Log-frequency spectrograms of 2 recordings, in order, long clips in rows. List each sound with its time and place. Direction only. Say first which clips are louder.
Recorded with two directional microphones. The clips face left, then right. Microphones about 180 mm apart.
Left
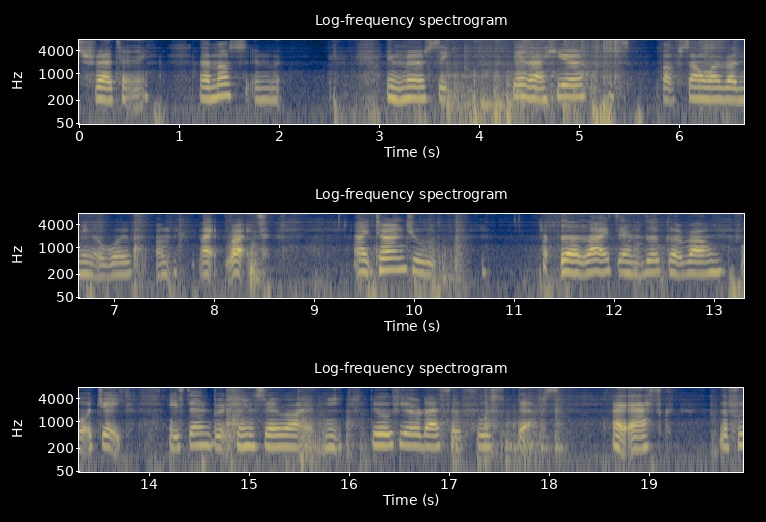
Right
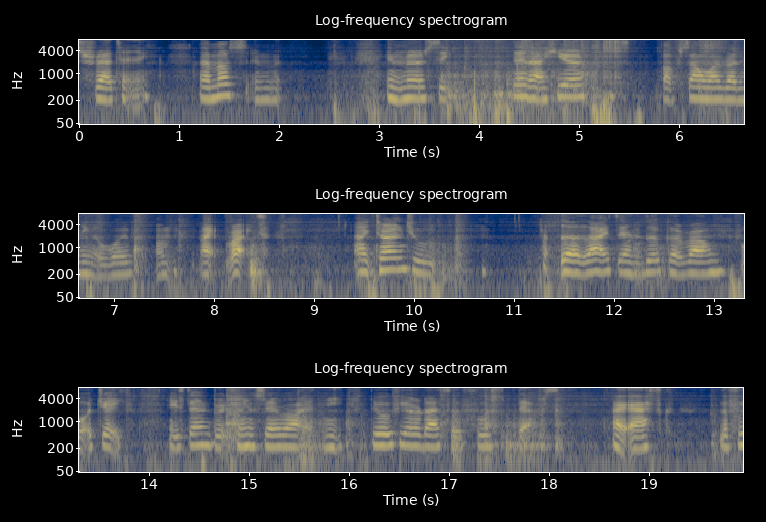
0.0 s a woman's voice: left 5 dB; 40° left (ahead or behind)
10.7 s a sound: left 1 dB; 30° left (ahead or behind)
11.2 s a woman's voice: left 5 dB; 40° left (ahead or behind)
